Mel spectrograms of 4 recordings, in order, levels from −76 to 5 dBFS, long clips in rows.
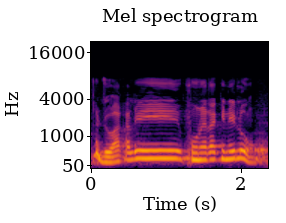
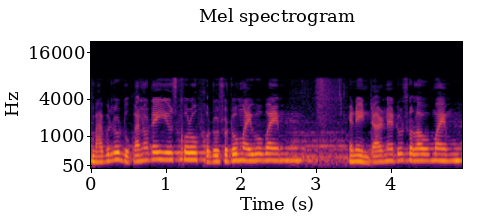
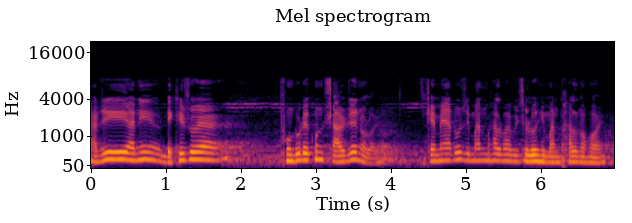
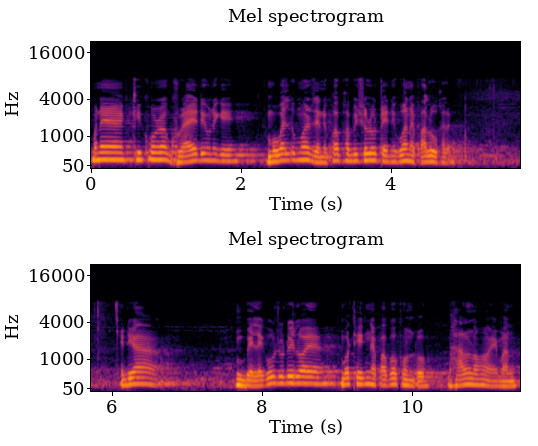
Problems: constant background noise, background conversations at intervals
